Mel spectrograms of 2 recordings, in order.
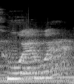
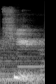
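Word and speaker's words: queue: I've heard kuewe, I've heard QU, but really we just say Q. Q, one syllable.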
